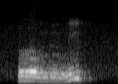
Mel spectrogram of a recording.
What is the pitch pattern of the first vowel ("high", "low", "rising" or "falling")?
low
